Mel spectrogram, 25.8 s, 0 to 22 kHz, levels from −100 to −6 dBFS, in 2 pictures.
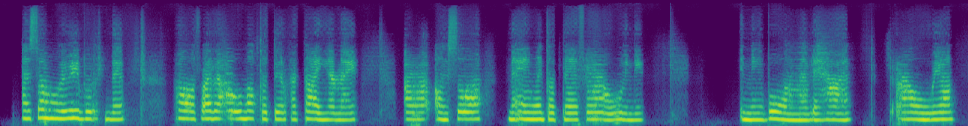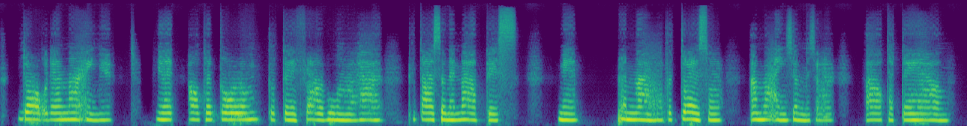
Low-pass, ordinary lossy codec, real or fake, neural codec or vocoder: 19.8 kHz; none; fake; codec, 44.1 kHz, 0.9 kbps, DAC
